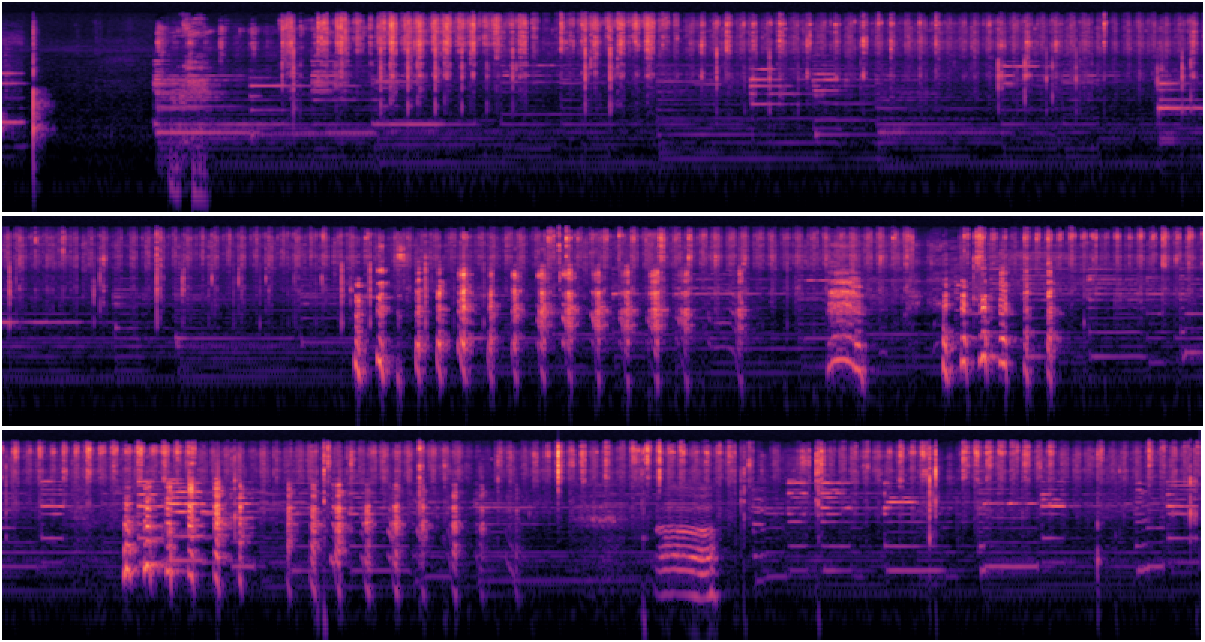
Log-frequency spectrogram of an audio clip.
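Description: A toothbrush scrubbed rhythmically against a hard object as an improvised percussion instrument, over steady background music, with bursts of laughter in the middle.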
